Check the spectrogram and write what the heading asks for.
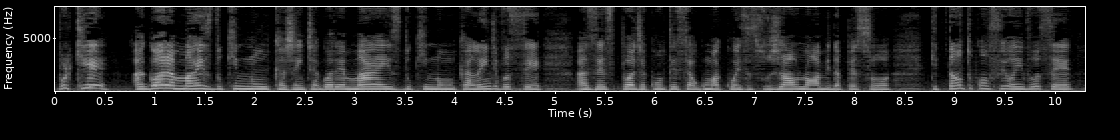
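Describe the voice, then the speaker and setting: A woman's voice: medium pitch, normal speed. A woman pastor, preaching a sermon emphatically, repeating her phrases and calling out to her listeners.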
